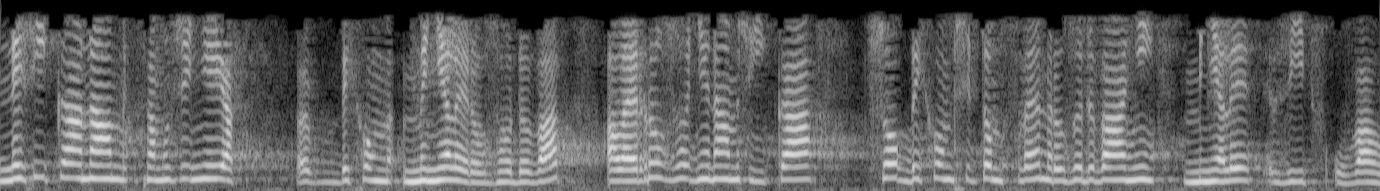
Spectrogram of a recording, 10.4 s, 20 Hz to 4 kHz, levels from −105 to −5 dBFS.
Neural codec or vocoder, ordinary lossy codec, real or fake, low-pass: codec, 16 kHz, 16 kbps, FunCodec, trained on Chinese and English, 50 frames a second; MP3, 24 kbps; fake; 3.6 kHz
